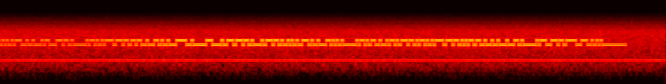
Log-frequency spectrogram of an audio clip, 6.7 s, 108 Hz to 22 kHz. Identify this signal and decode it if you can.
RTTY (50 baud, 450 Hz shift), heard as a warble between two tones, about 1500 Hz centre, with radio static, fading and a steady whistle near 500 Hz. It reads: … DE LU5MA K JA4DPD DE SP7Z TNX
